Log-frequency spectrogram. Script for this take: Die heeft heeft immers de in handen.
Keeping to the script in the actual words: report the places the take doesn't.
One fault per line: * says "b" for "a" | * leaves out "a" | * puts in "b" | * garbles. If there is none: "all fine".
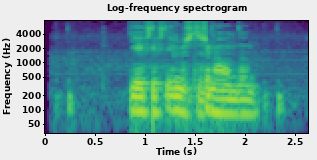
all fine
